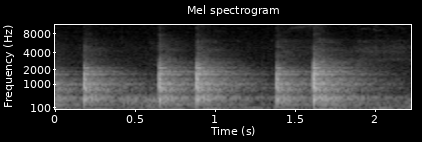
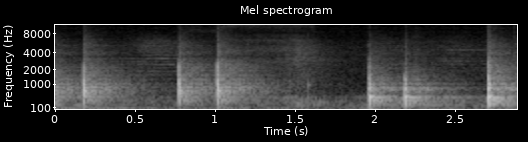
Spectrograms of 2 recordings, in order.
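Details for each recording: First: On entend quand même un bruit de métal. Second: Peugeot 103 moped: about nine dull knuckle taps on the stamped-steel fuel tank sound hollow and papery, unlike solid metal nearby; tank wall thinned by rust.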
